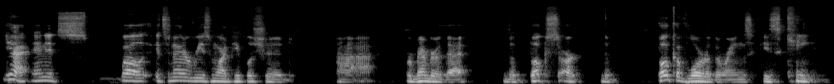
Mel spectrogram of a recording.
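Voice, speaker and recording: A man's voice: mid-range voice, normal speed, husky. A man co-hosting a casual book discussion podcast, enthusiastic and opinionated, thinking aloud with fillers. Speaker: podcast co-host.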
